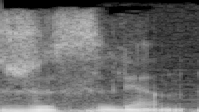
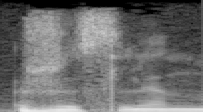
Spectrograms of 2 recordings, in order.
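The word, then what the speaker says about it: Ghislaine: Она, значит, родилась во Франции. И имя у нее французское. И по-французски ее надо произносить Жислен. Жислен Максвелл.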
